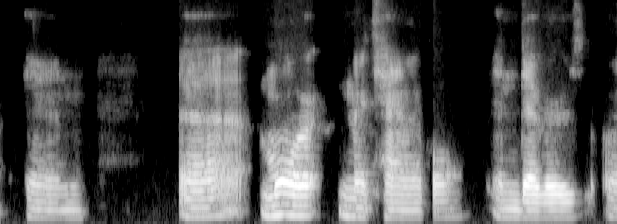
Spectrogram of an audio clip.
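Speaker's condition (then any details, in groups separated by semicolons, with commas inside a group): ALS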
